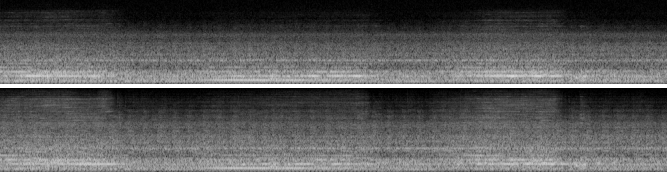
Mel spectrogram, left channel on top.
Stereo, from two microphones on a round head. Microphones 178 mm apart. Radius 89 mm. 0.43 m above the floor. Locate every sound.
0.0 s an engine running: 75° right (ahead or behind), 5 m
